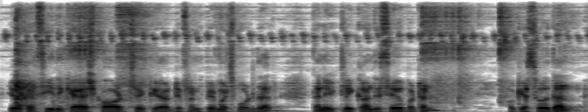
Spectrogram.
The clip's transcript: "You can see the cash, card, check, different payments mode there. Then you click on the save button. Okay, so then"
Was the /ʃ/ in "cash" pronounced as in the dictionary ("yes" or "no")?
yes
